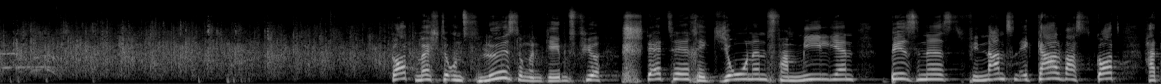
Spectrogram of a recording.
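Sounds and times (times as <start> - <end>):
audience applause: 0.0 - 5.7
speech: 3.9 - 11.6.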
